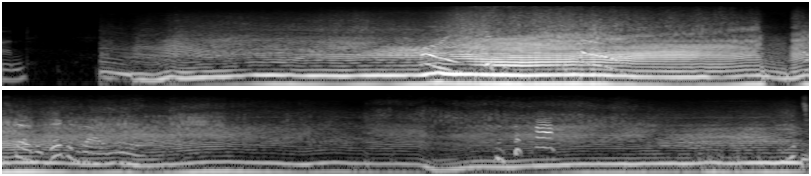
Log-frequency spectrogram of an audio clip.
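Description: Background music, a song with a steady bass line and a melody or vocals, starting suddenly about a second in after a moment of silence.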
